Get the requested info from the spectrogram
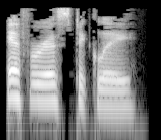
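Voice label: "aphoristically", British English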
